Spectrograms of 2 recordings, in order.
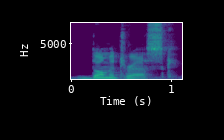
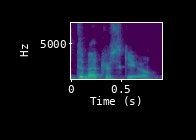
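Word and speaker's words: Dimitrescu: Castle Domitresk. Oh, I thought it was Demetrescu. Well, I mean, that's how it's spelled, but the pronunciation, I think for some reason it's a silent U.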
